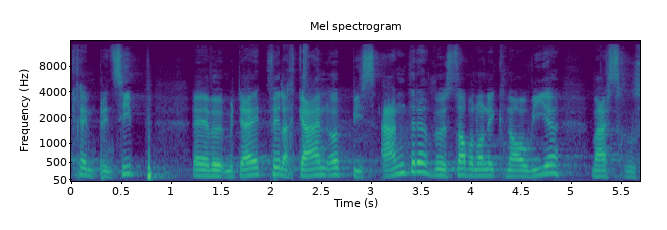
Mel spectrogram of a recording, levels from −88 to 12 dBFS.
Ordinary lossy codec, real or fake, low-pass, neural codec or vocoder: AAC, 64 kbps; real; 14.4 kHz; none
